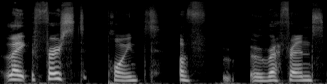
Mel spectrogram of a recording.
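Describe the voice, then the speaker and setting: A woman's voice: medium pitch, slow pace, clear, resonant tone, no room sound, studio quality. A woman co-hosting a podcast, chatting casually and animatedly with a co-host and swearing freely. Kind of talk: casual chat.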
